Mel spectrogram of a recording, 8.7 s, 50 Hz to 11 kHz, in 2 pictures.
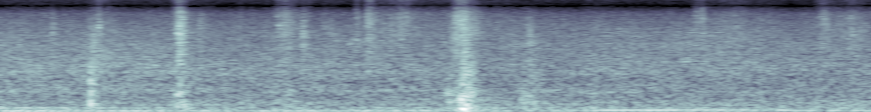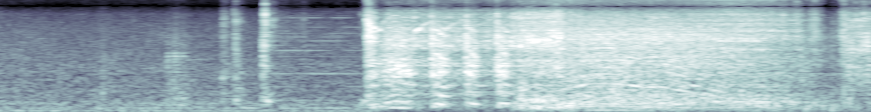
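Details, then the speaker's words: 2011 Mazda CX7 after engine replacement, once the forgotten sensor was plugged back in: a quick crank catches into a smooth, even idle with no misses or knocks. Normal start and idle. "Alright guys, that is successful. What happened was I forgot to plug in the sensor down there."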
